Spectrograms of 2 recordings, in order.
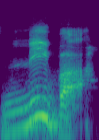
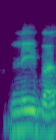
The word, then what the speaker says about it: Neva: So, guys, so you pronounce my name like the Americans. So I'm going to change it. It's Neva. Yeah. So when I travel, I'm so excited because the name is pronounced correctly. When I come back in America, I have to correct. Like, no, it's Neva.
